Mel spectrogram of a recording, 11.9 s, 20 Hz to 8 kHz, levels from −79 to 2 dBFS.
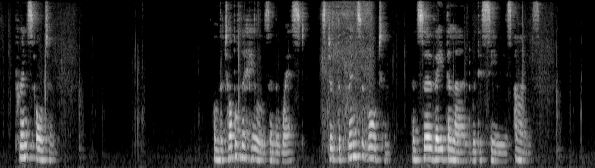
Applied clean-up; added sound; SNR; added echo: neural separator model SepFormer DNS4.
